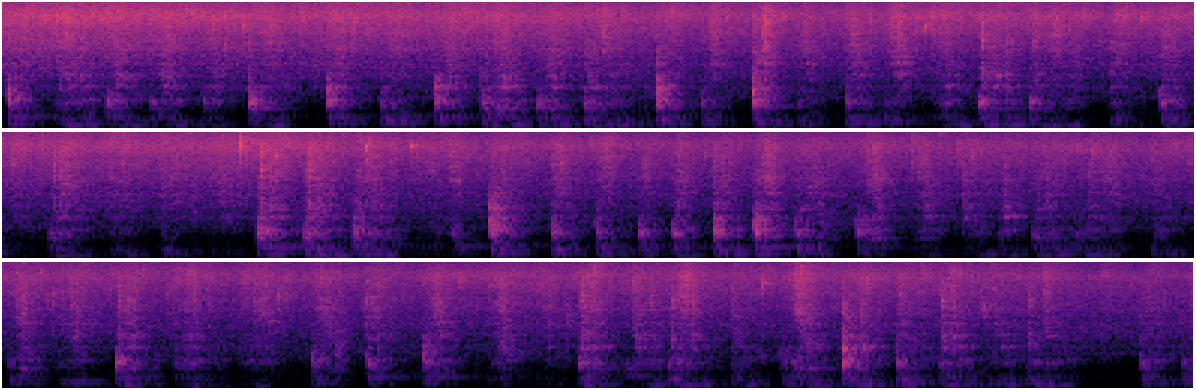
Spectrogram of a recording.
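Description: Minced garlic sizzling in oil in a metal wok, with a wooden spatula scraping and knocking against the pan again and again as it is stirred. The garlic is being sautéed until golden brown.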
